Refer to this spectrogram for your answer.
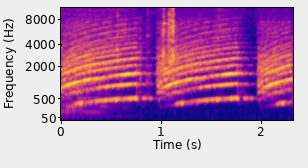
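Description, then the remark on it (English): A loud electronic alarm, Dot Matrix's virgin alarm, wails in rising, sweeping tones, repeating about twice a second with brief gaps between each sweep, continuous with no talking. “That was my virgin alarm. It's programmed to go off before you do.”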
